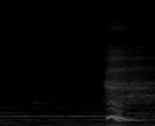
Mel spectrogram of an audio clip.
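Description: A person's long, audible sigh about one and a half seconds in, over faint steady background music.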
